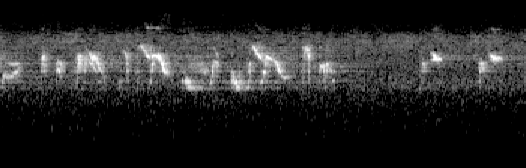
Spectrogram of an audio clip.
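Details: A White Wagtail (Motacilla alba) calling constantly while catching insects, possibly ground calls. A quick run of high, sharp twittering notes over about two seconds, then a few isolated chips over a faint hiss.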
